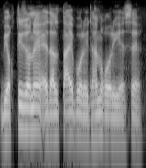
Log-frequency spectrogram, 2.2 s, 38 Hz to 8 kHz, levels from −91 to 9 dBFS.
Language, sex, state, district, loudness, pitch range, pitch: Assamese, male, Assam, Kamrup Metropolitan, -15 LUFS, 100-110 Hz, 105 Hz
